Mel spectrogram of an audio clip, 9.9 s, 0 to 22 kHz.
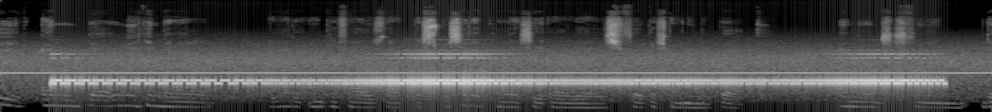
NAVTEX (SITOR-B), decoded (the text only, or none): ZCZC NL34 NAV WARNING 325. WRECK IN PSN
